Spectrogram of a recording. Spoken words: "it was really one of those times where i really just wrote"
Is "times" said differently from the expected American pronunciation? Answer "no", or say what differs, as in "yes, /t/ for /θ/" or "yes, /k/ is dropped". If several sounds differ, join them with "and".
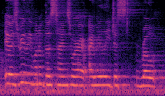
no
